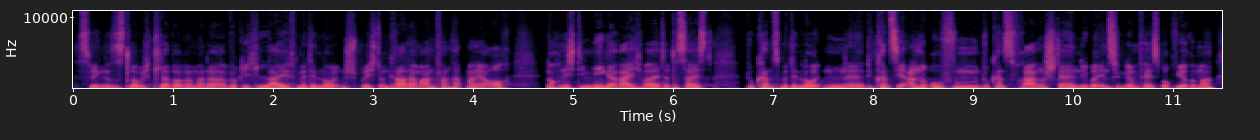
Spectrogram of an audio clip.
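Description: A man hosting a podcast, asking questions in a relaxed, conversational way with fillers. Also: mid-range voice, quick pace, vocal fry, breathy edge. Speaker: podcast host. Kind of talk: casual podcast interview.

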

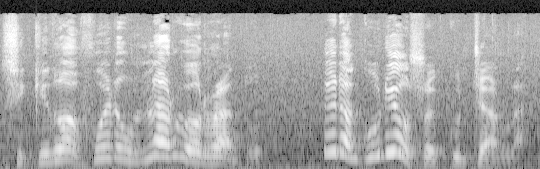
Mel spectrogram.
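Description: A woman's voice: a little high, wildly swooping pitch, moderate pace, fairly bright tone, slight background noise. A woman playing a naive, grumbling first man who loves solitude, with whiny, exaggerated delivery in a radio drama. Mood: annoyed, puzzled. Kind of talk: radio drama monologue and dialogue.

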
